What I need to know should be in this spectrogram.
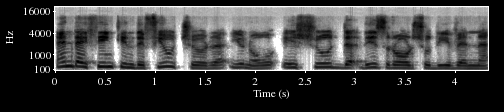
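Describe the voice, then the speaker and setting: A woman speaks fairly slowly in an Italian accent. The sound is dry and close with no echo, over a quiet background. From Italy. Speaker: international labour official moderating a panel. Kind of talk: panel discussion opening remarks. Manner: halting, many fillers.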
